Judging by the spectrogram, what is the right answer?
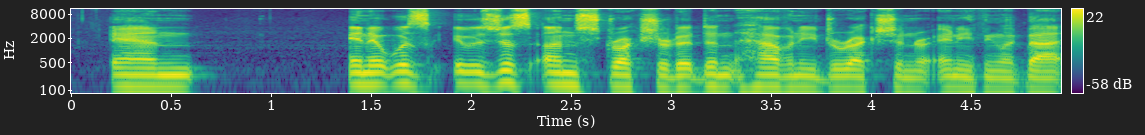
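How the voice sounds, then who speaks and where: On a very clean recording with a silent background, a man with an unremarkable speaking voice and a medium pitch talks at a fairly quick pace. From Utah, US. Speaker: composer and cellist. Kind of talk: solo monologue about his music.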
